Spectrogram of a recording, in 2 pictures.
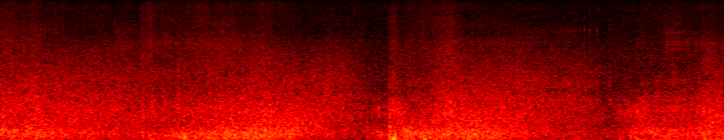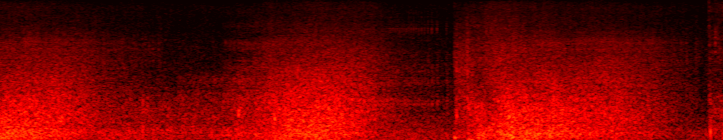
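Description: Ocean waves surging and washing, swelling and falling away every three to four seconds, with a sudden rise in level about six seconds in and again near the end.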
